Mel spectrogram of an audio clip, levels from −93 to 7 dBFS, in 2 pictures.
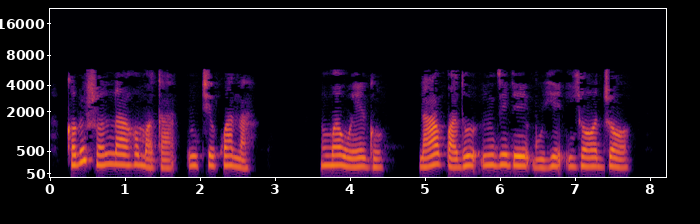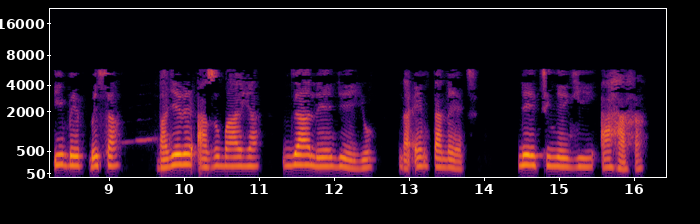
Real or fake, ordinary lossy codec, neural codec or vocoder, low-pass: fake; MP3, 24 kbps; autoencoder, 48 kHz, 32 numbers a frame, DAC-VAE, trained on Japanese speech; 7.2 kHz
